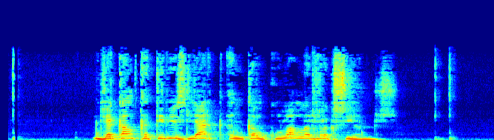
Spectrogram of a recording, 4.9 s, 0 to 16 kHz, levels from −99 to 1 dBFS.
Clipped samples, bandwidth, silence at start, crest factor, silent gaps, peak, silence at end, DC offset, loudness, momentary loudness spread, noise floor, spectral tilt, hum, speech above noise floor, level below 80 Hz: under 0.1%; 10.5 kHz; 0.95 s; 18 dB; none; -6 dBFS; 0.45 s; under 0.1%; -22 LUFS; 6 LU; -61 dBFS; -6 dB/octave; none; 41 dB; -54 dBFS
